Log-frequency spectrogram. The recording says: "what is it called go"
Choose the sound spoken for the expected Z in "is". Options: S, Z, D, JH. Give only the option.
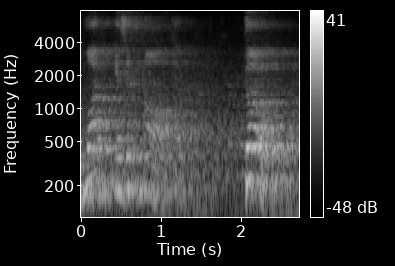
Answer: Z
